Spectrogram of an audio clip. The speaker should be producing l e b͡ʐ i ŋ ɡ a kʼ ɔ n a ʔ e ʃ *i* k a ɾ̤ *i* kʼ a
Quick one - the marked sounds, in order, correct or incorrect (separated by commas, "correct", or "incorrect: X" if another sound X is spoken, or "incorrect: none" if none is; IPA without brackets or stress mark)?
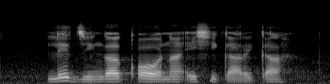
correct, correct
